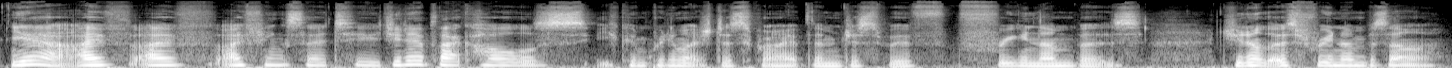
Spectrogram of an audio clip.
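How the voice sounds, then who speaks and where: A woman casually questioning a conversation partner as an interviewer, polite, curious and gently persistent. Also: on the low side, fairly even intonation, brisk, gravelly, no echo. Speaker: interviewer testing an AI voice.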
